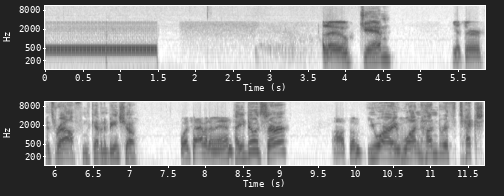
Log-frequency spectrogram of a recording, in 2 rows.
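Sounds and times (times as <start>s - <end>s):
telephone ringing tone on outgoing call: 0.0s - 1.5s
speech: 4.2s - 4.7s, 5.4s - 11.7s.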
